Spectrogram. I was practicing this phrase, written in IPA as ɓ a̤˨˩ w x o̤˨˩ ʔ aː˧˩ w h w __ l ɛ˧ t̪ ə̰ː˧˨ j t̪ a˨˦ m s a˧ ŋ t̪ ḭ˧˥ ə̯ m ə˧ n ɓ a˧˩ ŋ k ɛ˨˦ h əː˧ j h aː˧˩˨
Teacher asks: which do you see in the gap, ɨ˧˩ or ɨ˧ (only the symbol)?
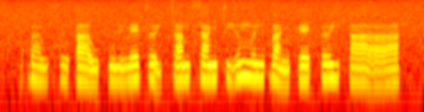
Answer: ɨ˧˩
